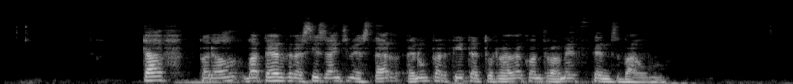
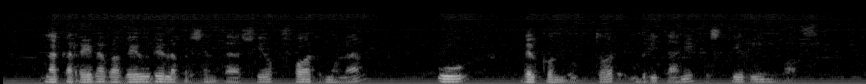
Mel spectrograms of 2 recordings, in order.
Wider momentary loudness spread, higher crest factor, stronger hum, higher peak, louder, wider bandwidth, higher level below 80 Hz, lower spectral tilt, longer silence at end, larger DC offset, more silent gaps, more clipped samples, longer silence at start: second, 8 LU vs 21 LU; about the same, 22 dB vs 22 dB; neither; first, -4 dBFS vs -10 dBFS; first, -24 LUFS vs -34 LUFS; second, 7.8 kHz vs 11.5 kHz; about the same, -48 dBFS vs -50 dBFS; about the same, -6.5 dB/octave vs -6.5 dB/octave; first, 1.05 s vs 0 s; neither; neither; neither; first, 1.45 s vs 0.05 s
